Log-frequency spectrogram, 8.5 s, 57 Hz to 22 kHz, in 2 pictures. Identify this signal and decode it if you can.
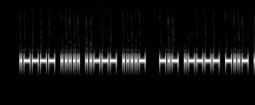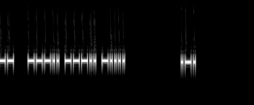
Morse code, heard as a keyed tone, about 36 wpm, 700 Hz. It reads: 1524 K1XM 886 R
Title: Worked All Europe DX Contest - QTC Exchange - 35wpm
